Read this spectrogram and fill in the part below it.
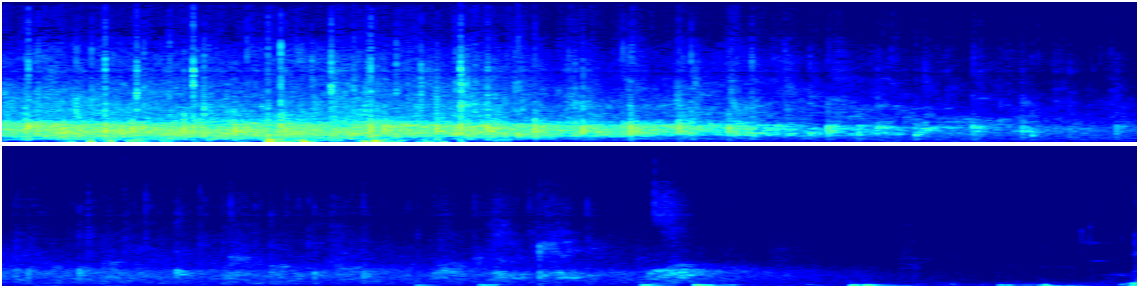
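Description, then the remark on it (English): An audience breaks into a warm round of applause for the hard work of three people, loud and dense at first, then gradually thinning out over several seconds until only scattered claps and a few soft thumps remain. “You're welcome to step up to the mic if you had anything that you wanted to add, but I'll just ask for a warm round of applause for all the hard work that these three put in.”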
